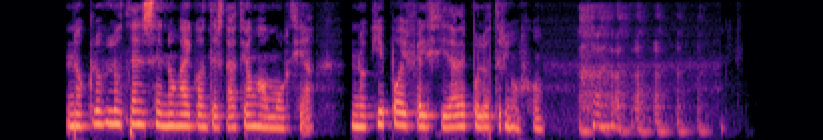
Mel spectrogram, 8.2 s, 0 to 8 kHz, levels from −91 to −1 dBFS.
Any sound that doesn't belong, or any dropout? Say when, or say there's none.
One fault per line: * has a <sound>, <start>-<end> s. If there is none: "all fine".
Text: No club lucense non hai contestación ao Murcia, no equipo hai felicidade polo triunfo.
* has a laugh, 5.8-7.1 s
